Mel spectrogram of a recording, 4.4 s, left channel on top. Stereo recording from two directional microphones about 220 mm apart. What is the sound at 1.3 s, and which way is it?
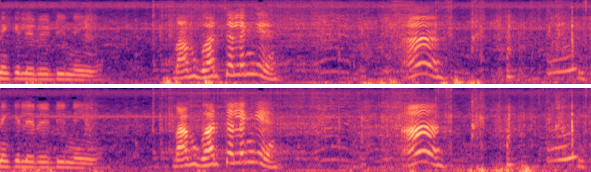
Speech, 10° left (ahead or behind).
